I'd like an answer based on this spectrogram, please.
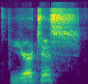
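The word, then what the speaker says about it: Yurtrus: Uh, how would you pronounce that? Urtus.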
